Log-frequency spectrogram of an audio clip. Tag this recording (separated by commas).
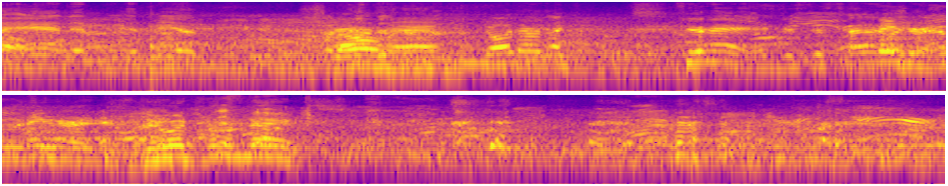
inside a public space, Speech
